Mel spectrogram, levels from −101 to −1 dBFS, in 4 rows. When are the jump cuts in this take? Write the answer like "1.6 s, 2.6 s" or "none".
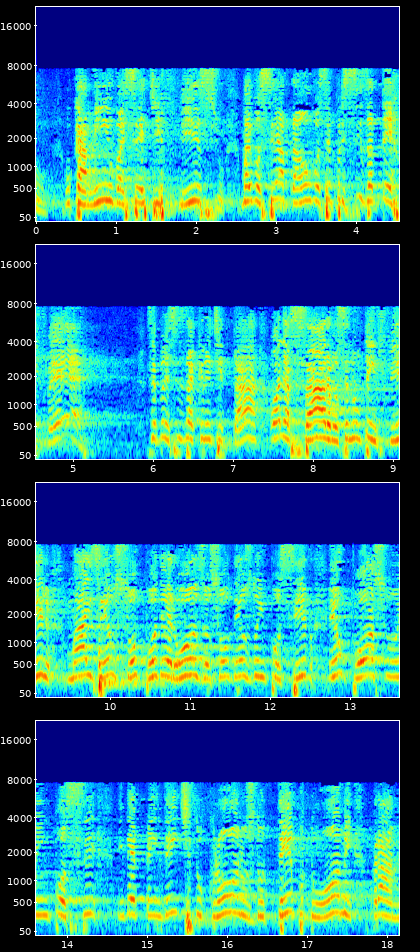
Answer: none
